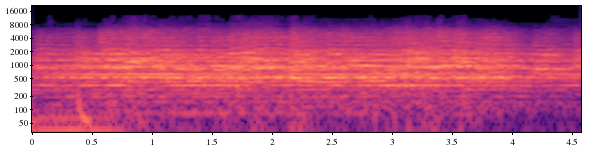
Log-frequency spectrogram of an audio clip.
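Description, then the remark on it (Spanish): The bells of the cathedral in Córdoba ring out together in a loud, continuous peal at the news that Pope Francis had declared a nun from Villanueva de Córdoba venerable; their overlapping tones form a dense, sustained wash of sound for the whole stretch, with no voices. “Así sonaban las campanas de la catedral al conocerse la noticia de que el Papa Francisco ha declarado esta mañana a la religiosa de Villanueva de Córdoba, Juanita, venerable”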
